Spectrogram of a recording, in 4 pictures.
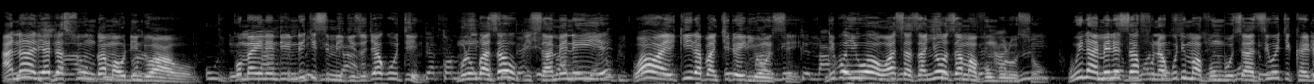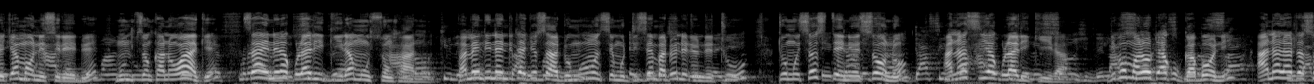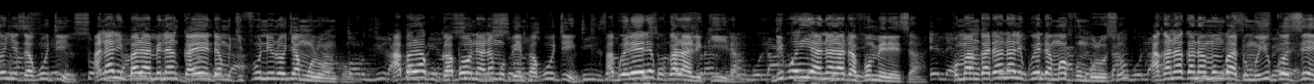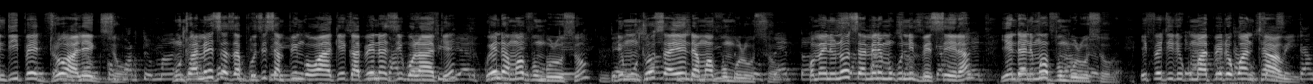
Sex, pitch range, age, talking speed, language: male, 215-280 Hz, 30-49, 130 wpm, French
